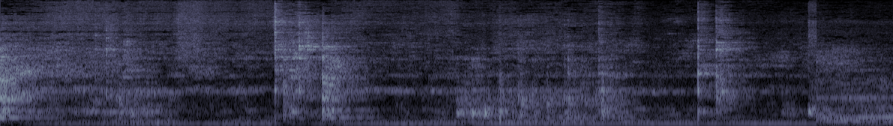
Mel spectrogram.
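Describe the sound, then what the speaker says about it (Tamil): Tomatoes with salt are stirred in a pan for sambar rice, with repeated metallic scrapes and clanks of a spoon on the vessel over a soft, low sizzle. "சேர்த்துட்டு அதுக்கு நல்லா இப்போ வதக்கி விட்டுக்கலாம்"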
